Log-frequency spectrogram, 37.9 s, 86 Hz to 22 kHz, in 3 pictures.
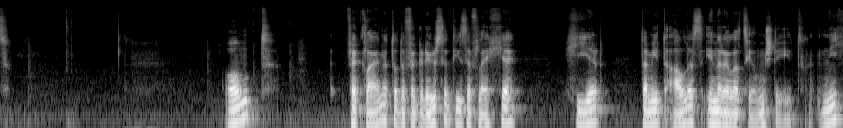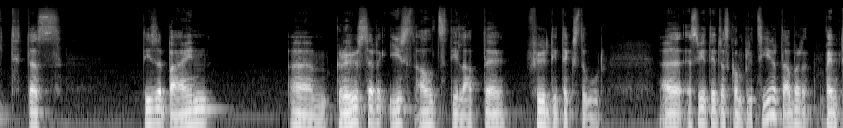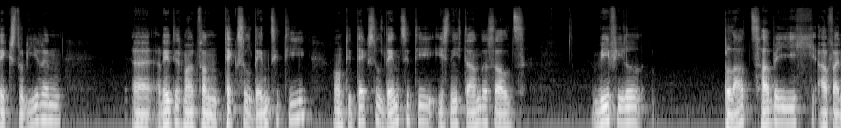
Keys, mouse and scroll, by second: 1.7 KP_Divide, 3.0-3.9 scroll down 10, 4.5-10.1 shift+middle drag, 10.1 scroll down 3, 14.1-19.6 scroll up 3.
